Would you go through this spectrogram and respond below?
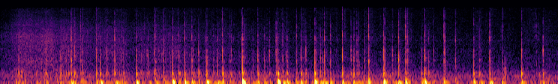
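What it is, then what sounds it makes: Cardboard album case tapped and scratched. Long fingernails tap and scratch a glossy, hollow, flat cardboard music album case held upright. Quiet, rapid, irregular taps land as soft low thuds with short, crisp clicks over a faint scratchy hiss, each dying away almost instantly.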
